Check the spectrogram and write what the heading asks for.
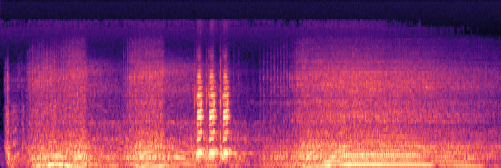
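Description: A car carrying a family to a village revs and accelerates in repeated rising surges, with a brief burst of horn toots in the middle, fairly loud, with no voices.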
